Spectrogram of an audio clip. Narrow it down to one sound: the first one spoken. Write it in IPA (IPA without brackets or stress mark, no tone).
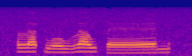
l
